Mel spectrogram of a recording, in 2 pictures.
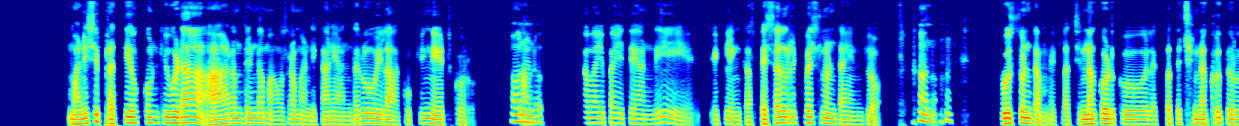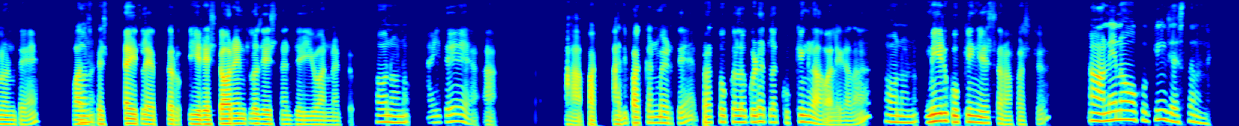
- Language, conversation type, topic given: Telugu, podcast, సాధారణ పదార్థాలతో ఇంట్లోనే రెస్టారెంట్‌లాంటి రుచి ఎలా తీసుకురాగలరు?
- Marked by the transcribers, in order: in English: "కుకింగ్"; tapping; in English: "స్పెషల్"; other background noise; chuckle; in English: "రెస్టారెంట్‌లో"; in English: "కుకింగ్"; in English: "కుకింగ్"; in English: "ఫస్ట్?"; in English: "కుకింగ్"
